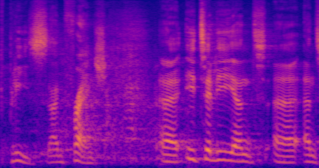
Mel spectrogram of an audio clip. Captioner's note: laughs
